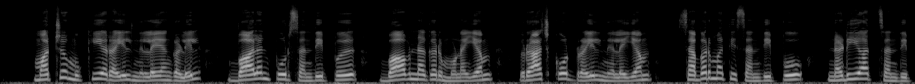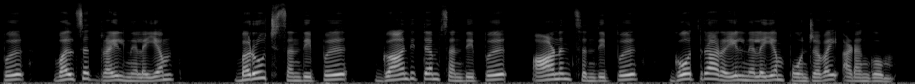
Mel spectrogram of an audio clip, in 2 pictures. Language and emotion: Tamil, neutral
